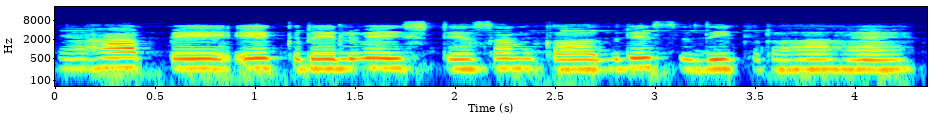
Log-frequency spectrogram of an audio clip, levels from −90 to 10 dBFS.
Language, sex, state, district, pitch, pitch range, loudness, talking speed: Hindi, female, Jharkhand, Palamu, 230 Hz, 220-240 Hz, -18 LUFS, 135 wpm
